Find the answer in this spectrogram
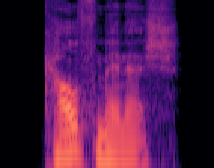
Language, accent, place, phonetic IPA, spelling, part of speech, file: German, Germany, Berlin, [ˈkaʊ̯fˌmɛnɪʃ], kaufmännisch, adjective, De-kaufmännisch.ogg
- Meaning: commercial, business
